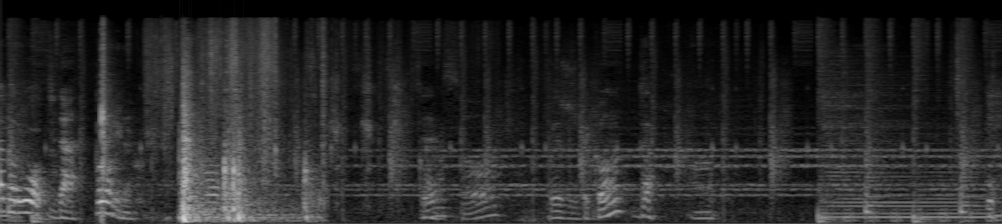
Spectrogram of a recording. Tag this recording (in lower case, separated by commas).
music, roll, speech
